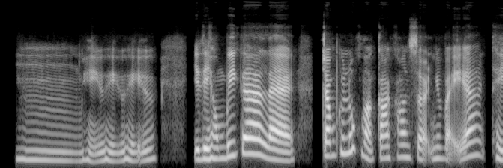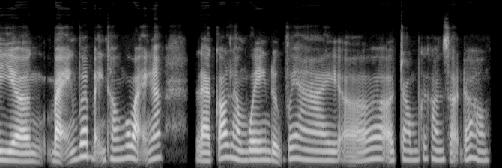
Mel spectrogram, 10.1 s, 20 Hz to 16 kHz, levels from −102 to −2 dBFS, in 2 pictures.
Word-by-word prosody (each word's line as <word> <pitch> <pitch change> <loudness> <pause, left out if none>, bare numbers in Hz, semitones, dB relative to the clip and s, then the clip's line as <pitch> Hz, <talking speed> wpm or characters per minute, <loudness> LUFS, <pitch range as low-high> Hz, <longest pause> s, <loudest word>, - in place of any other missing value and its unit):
Ừm, 195 -4 -9
hiểu, 185 -1 -6
hiểu, 185 0 -6
hiểu. 190 -2 -4 0.5
Vậy 210 - +2
thì 225 - +6
hông 235 0 -1
biết 285 +4 +3
á 335 -2 +9
là 205 -8 +7 0.3
trong 290 0 +5
cái 345 - -4
lúc 410 +4 -1
mà - - +3
coi 240 +4 +2
concert 260 -3 -2
như 240 - -6
vậy - - 0
á, 290 +3 +2
thì, 205 -8 -1
ờ, 175 -1 +3 0.2
bạn 175 +3 +3
với 280 +4 +1
bạn - - -6
thân 220 0 -7
của 255 - -2
bạn 235 -3 +1
á 245 +2 +1 0.3
là 185 - +1
có 245 +8 +1
làm 215 -6 -4
quen 205 0 -1
được 180 -3 -5
với 235 - -5
ai 200 -4 -4
ở 95 - -4
ở - - -2
trong 200 -2 -7
cái 235 - -14
concert 210 -2 -6
đó - - -5
hông? 195 -6 -8
210 Hz, 250 wpm, -22 LUFS, 195-245 Hz, 0.5 s, á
